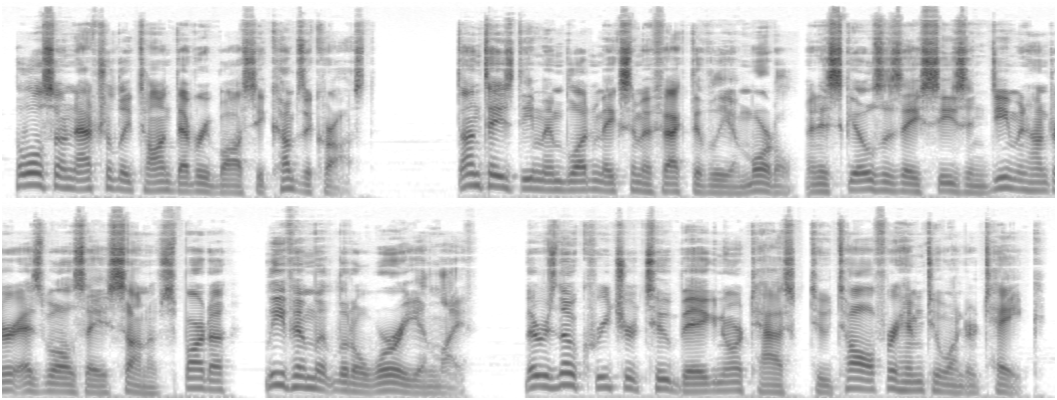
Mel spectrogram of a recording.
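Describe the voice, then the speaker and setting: Guy reading a scripted game retrospective, average pitch, really dry sound with no room on it. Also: expressive, quick pace, darkish tone, no room sound. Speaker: narrator of a video game retrospective. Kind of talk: scripted video essay narration.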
